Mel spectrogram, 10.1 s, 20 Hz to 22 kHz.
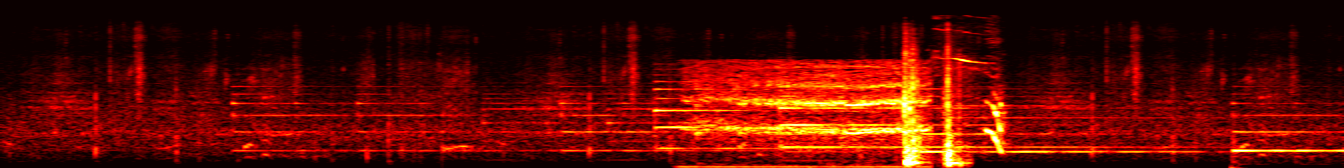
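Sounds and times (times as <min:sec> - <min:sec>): background music: 0:01.7 - 0:10.0.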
